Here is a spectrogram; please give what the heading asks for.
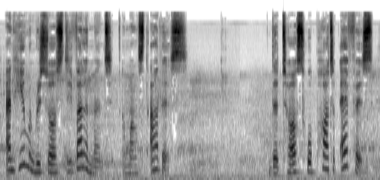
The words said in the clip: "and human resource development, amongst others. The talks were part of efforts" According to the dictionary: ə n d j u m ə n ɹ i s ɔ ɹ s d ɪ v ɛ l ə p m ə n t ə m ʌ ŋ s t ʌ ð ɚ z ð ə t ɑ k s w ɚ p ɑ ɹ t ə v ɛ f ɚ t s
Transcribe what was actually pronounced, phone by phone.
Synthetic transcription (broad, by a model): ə n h j u m ə n ɹ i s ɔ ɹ s d ɪ v ɛ l ə p m ə n t ə m ʌ ŋ s t ʌ ð ɚ z ð ə t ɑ s w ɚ p ɑ ɹ t ə v ɛ f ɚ t s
